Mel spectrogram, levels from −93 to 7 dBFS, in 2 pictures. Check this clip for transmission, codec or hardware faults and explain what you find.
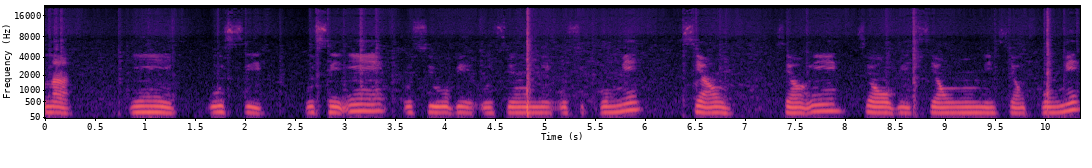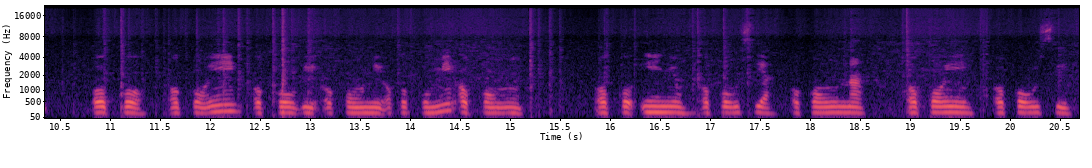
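The clip shows two related faults, both from a noise suppressor in the chain.

Noise suppressor artifacts run through the whole clip. The room noise sits about 12 dB below the speech. The suppressor pulls it down by about 18 dB. It does this band by band, frame by frame. So the background sinks in the pauses and creeps back under the speech.

Speech cut by the noise suppressor appears in two stretches. The first runs from 0.24 to 18.03 s. The second runs from 18.96 to 20.61 s. Here the suppressor mistakes quiet parts of the speech for noise. It turns them down along with the background. The drops reach about 22 dB in the first stretch and about 20 dB in the second. Across the first, roughly three seconds in total are affected. Across the second, only a fraction of a second is. Soft consonants and word endings sound swallowed or faint.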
